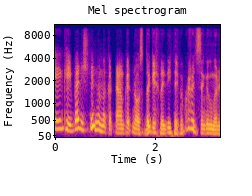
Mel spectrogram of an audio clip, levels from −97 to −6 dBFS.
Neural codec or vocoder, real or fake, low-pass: codec, 16 kHz in and 24 kHz out, 0.4 kbps, LongCat-Audio-Codec, four codebook decoder; fake; 9.9 kHz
